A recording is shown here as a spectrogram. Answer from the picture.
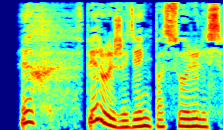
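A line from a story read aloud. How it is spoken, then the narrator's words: Sighing. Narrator (Russian): вздохнула Диана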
